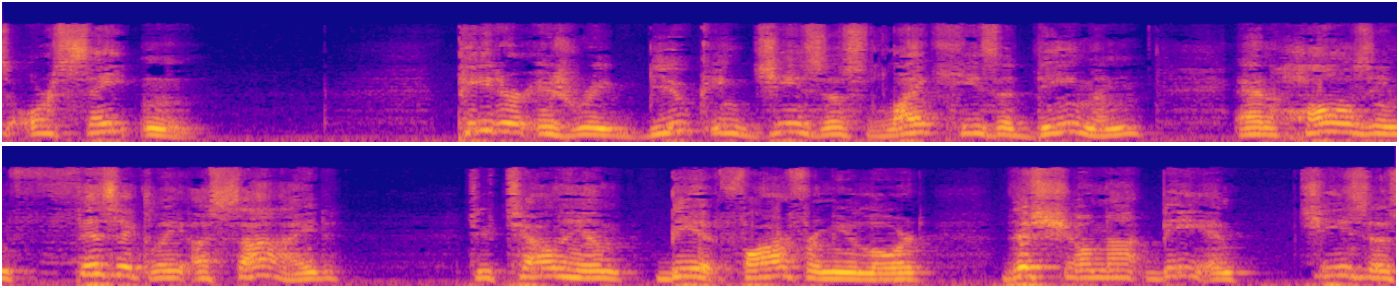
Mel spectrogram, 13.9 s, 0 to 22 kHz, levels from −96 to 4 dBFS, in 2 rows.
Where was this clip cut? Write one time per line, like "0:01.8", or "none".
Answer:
none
